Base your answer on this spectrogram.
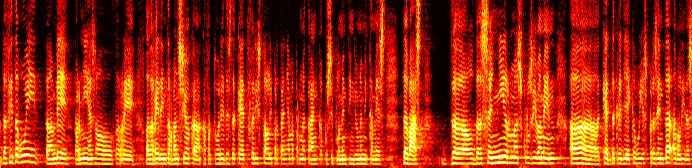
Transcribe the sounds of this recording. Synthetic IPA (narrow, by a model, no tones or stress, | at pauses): d̪əfet̪əβujt̪əmbepəɾmiezəlˠd̪əre | ləðəreɾəint̪əɾβənsiokəkəfək̚t̪uəɾeðezðəkɛt̪fəɾist̪ɔlˠipəɾt̪anʒaməpəɾmət̪ɾaŋkəpusibləmẽnt̪iŋɡiunəmikəmezd̪əβast̪ | d̪əlˠd̪əsəɲiɾməːskluziβ̞əmenəkɛt̪̚d̪əkɾet̪ʎɛjkəβujəspɾəzent̪əʔəβəliðəs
